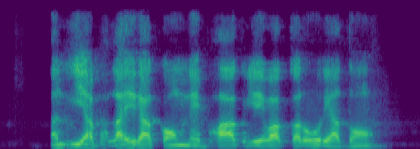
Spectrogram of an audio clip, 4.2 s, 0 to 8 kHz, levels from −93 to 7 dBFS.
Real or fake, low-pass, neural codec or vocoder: fake; 7.2 kHz; autoencoder, 48 kHz, 32 numbers a frame, DAC-VAE, trained on Japanese speech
